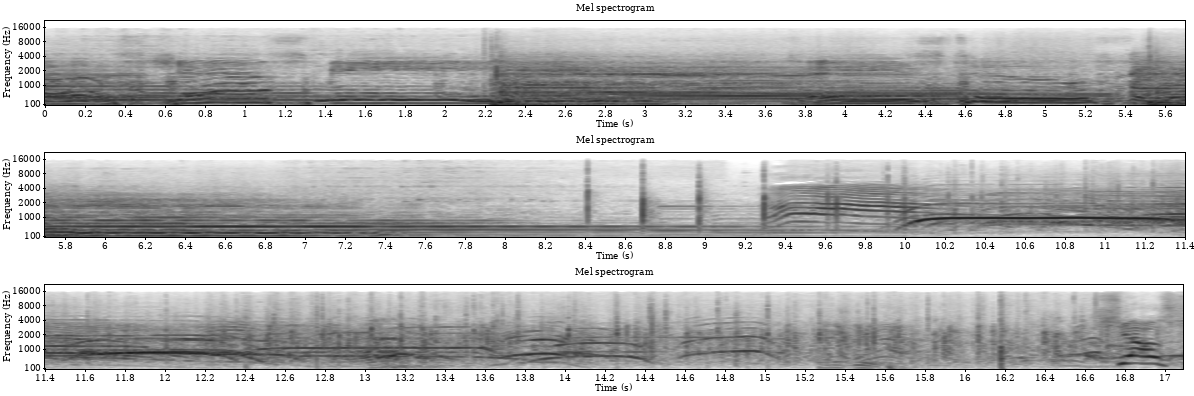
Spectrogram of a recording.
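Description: Two-piece rock band of electric guitar, drums and two singing voices playing loud, with drum hits and sustained sung notes. The song ends with a ring-out about nine seconds in, and then many voices whoop and cheer.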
